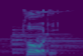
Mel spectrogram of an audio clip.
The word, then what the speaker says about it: とおり: Additionally, when the noun is directly placed before the phrase tori, the pronunciation changes from tori to dori. But when the particle no is placed before the phrase, pronunciation remains tori.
